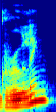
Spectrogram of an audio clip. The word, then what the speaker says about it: grueling: Is running a marathon grueling? That's right. Running a marathon is grueling. Also notice with the UEL, we don't say UL It's not grueling, it's grueling. Use the long oo plus the light L.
